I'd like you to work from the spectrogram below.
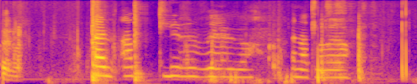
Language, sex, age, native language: Icelandic, female, 9, Icelandic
